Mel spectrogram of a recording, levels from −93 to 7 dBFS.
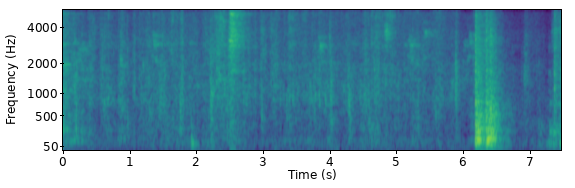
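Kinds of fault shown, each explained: Aliasing: the sample rate was lowered without a low-pass filter first. The sound suggests a drop from 48 kHz to about 11 kHz. Everything above the 5.5 kHz fold point was mirrored back down as false tones, unrelated to the original pitches. Here the folded content sits only roughly 10 dB under the wanted sound, so bright or hissy parts come out gritty and metallic, and the band stays crowded right up to its 5.5 kHz edge.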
